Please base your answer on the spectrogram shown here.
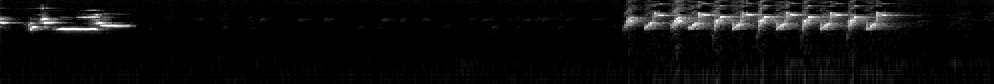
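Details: Singing goldfinch used to teach young goldfinch mules and canaries. One short, sharp twittering phrase is followed by a pause, then a rapid, rolling high trill of chattering notes.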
